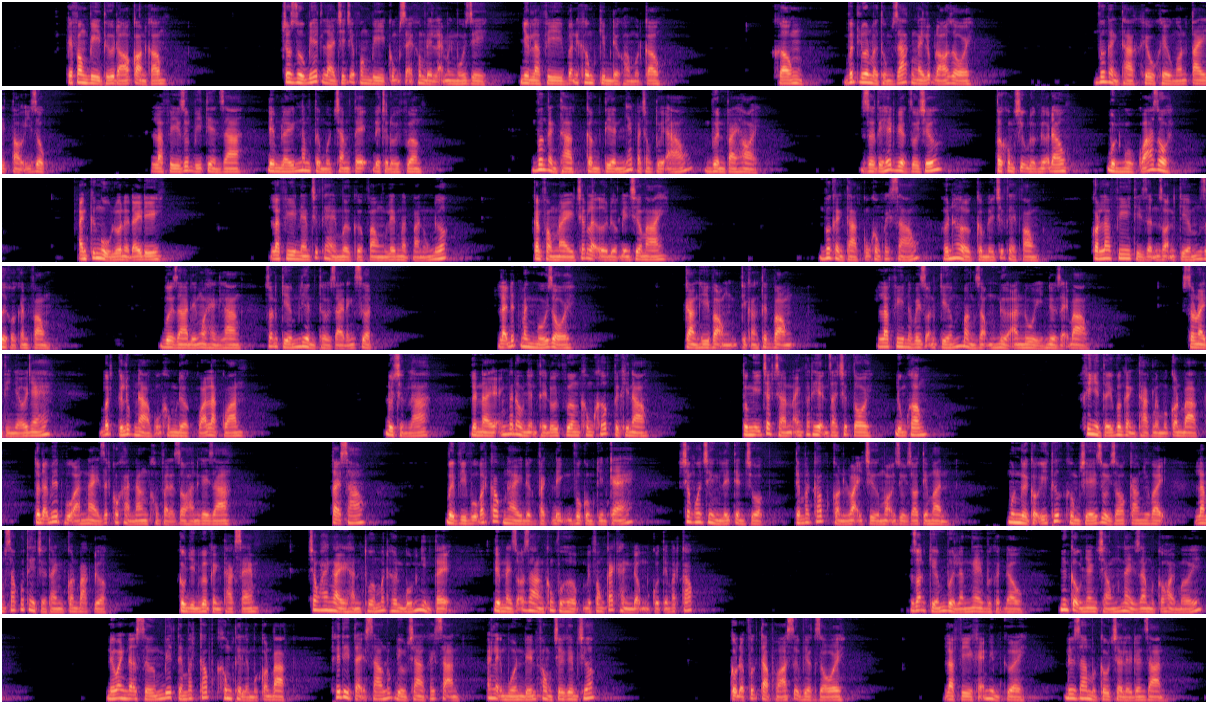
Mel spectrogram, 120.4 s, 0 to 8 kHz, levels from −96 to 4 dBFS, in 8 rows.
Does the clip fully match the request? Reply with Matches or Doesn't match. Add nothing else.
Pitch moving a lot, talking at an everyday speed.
Matches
